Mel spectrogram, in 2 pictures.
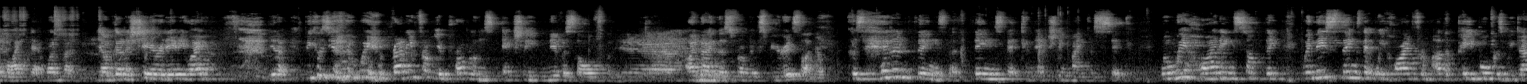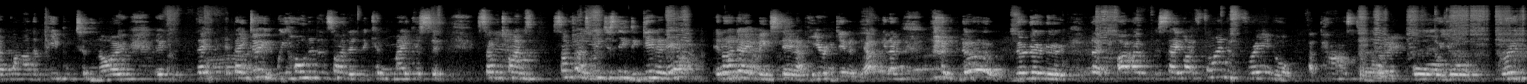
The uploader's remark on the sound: Recorded during our Melbourne East service on Sunday, the 25th of June 2023.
